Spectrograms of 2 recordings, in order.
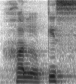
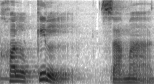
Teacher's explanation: Maka kita membacanya ada hukum bacaan alif lam syamsiyah, yakni Alif lam bertemu dengan huruf sin ini dengan cara melebur gitu ya. Jadi alif lamnya tidak dibaca jelas, sehingga membacanya kholkis, bukan kholkil sama, tapi kholkis dan seterusnya.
